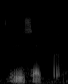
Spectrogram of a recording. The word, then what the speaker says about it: Isak: Yeah, if you're wondering how to pronounce my name, it's Isaac. Like like in English it would be with the letter E in the front and then S-A-K, I guess. But yeah, it's Isak.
